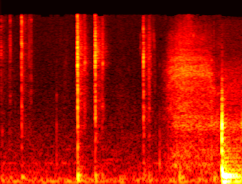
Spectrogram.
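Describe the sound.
Typing on a computer keyboard while chatting online: a few sparse, sharp key clicks spread irregularly, then a brief soft rushing noise and a heavier thump near the end, with no voices.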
